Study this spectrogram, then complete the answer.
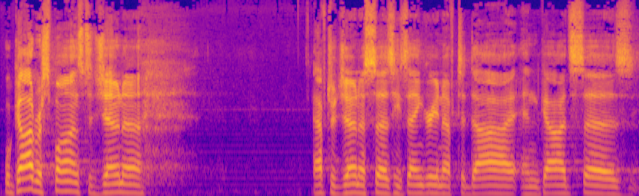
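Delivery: normal talking voice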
